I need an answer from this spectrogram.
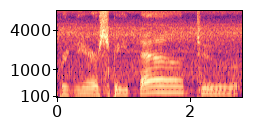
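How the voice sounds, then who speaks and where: A man flying a small jet who talks through each step in a relaxed, halting way, heard over a pilot headset in the cockpit. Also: a little high, gravelly. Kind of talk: casual narration while flying. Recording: steady cockpit and engine noise.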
